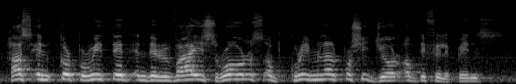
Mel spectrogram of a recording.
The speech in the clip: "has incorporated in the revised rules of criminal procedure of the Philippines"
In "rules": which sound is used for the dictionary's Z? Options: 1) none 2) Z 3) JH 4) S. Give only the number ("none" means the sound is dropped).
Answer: 4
